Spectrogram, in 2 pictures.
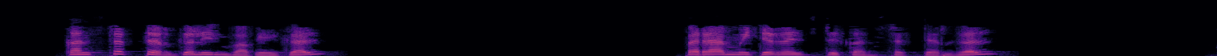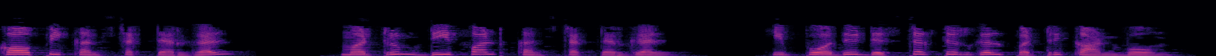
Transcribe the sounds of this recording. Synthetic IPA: kɐnsʈɾɐk̚ʈɐɾɣɐɭɪnʋɐɣɐɪɣɐɭ | pɐɾaːmiːʈɐɾɐɪsɖɯkɐnsʈɾɐk̚ʈɐɾɣɐɭ | koːpikɐnsʈɾɐk̚ʈɐɾɣɐɭ | mɐʈrɯmɖifaːlʈkɐnsʈɾɐk̚ʈɐɾɣɐɭ | ɪpːoːðɯɖɪsʈɾɐk̚ʈɐɾɣɐɭpɐʈrikːaːɳboːm

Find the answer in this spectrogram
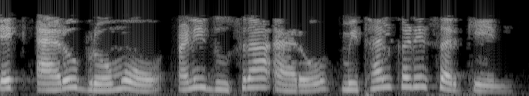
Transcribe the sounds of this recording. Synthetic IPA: ekæɾobɾomoaɽ̃id̪usɾaʔæɾomit̪ʰalkəɽesəɾkel

